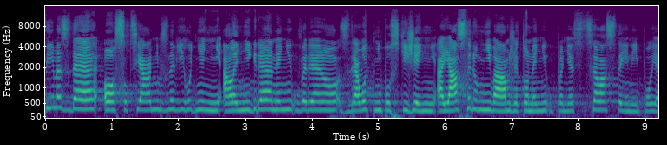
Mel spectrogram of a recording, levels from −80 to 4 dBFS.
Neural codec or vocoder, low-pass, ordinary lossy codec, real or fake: autoencoder, 48 kHz, 128 numbers a frame, DAC-VAE, trained on Japanese speech; 14.4 kHz; MP3, 64 kbps; fake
